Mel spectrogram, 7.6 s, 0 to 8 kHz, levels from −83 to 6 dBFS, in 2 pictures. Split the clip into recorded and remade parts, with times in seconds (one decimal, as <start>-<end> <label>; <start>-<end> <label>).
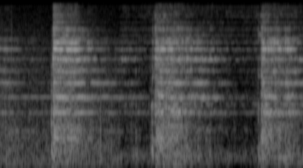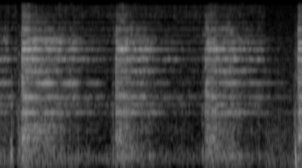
0.0-1.5 recorded; 1.5-4.0 remade; 4.0-4.5 recorded; 4.5-7.1 remade; 7.1-7.6 recorded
